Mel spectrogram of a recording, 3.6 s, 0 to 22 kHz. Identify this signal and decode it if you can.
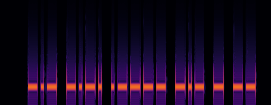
Morse code, heard as a keyed tone, about 28 wpm, 700 Hz. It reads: KC1KTM
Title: USA Call Signs 28wpm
